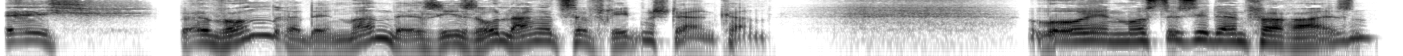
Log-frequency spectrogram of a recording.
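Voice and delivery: high, curious innkeeper; a nosy innkeeper asking lightly; innkeeper's voice. A narrator's reading. Innkeeper questioning the officer, high and curious.

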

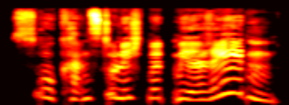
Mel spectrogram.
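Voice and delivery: deutlich höher, empört; ungewohnt hoch. Acted. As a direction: Stimme rutscht vor Kränkung nach oben. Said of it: "Stimme klang ungewohnt hoch". (Hans protestiert mit hoher Stimme gegen Fink)

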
